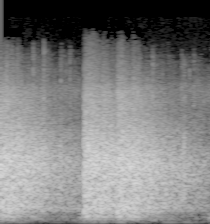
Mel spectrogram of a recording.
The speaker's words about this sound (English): The shots came right from those aspens. Yeah, right where Big Jake rode.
